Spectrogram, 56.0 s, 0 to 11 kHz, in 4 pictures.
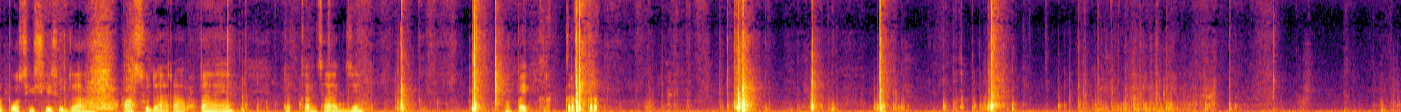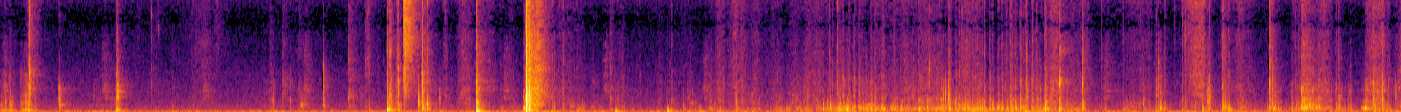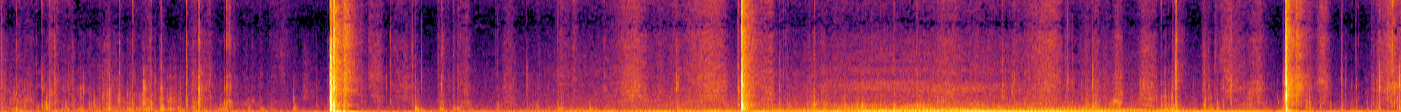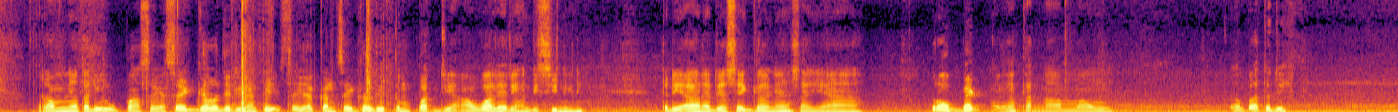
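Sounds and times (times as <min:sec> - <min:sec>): handling and rustling: 0:00.0 - 0:56.0
plastic clips snapping shut: 0:17.9 - 0:19.7, 0:31.3 - 0:32.6.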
